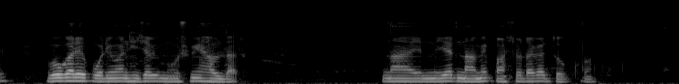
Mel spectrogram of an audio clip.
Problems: none marked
